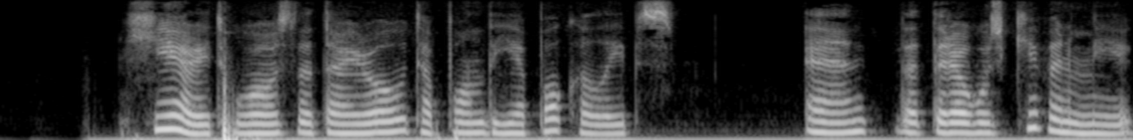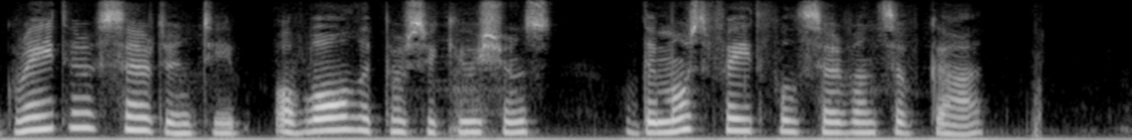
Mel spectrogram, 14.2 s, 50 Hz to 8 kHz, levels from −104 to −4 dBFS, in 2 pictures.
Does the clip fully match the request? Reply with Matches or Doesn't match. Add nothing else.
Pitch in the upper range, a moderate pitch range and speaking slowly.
Matches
